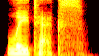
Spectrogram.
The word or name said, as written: latex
